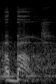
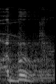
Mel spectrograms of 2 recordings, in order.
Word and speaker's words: about: French not American and I pronounce it about not a boot I can proudly sow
